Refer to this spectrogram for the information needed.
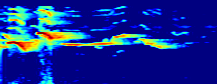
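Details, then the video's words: White-rumped shama singing, kept as a cage bird. Two loud whistled slurs, the first falling, then a long thin whistled tone that fades out over about two seconds. "KACER CEPAT RESPON GACOR"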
